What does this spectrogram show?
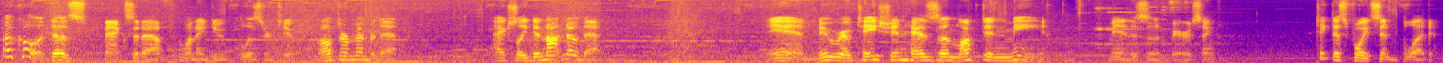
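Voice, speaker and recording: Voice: mid-range voice, sing-song, moderate pace, long pauses. Playful, sweary game streamer over music. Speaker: game livestreamer. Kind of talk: casual gameplay commentary with chat replies.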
